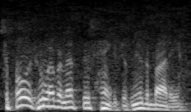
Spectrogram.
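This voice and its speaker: An actor playing a nervous, fretful theater manager in a 1940s radio drama. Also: male voice, medium pitch, big pitch swings, fast, a little hiss or hum, lightly acted. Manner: fretful, talkative. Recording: tinny old radio broadcast.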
